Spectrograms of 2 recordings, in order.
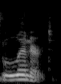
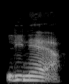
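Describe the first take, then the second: First: The name is pronounced the English way. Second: The name is pronounced the French way. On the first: The speaker calls it right. "It's Leonard" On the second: The speaker calls it wrong. "I always tend to say the French pronunciation"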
